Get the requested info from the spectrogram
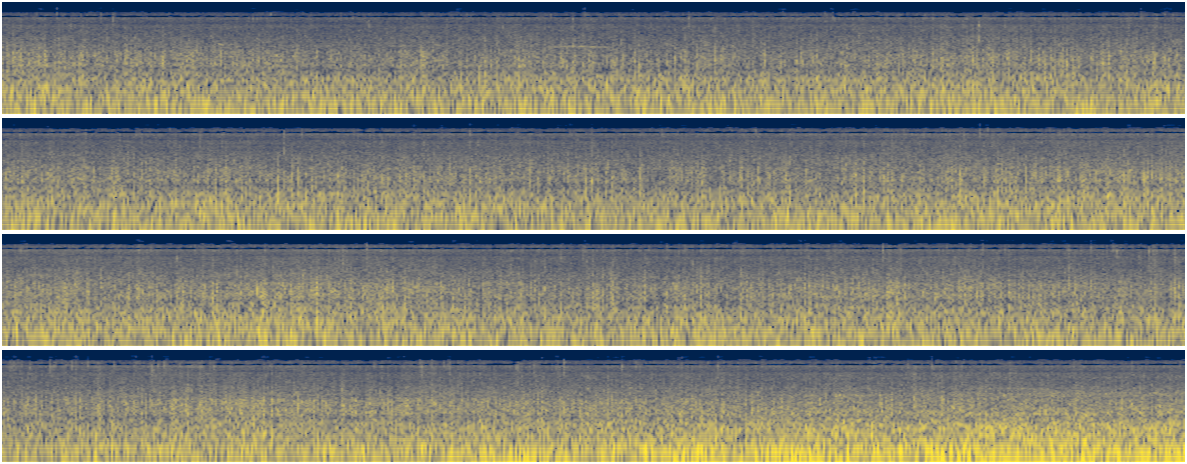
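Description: Steady rain falling on a city street, an even hiss and patter. A low rumble builds and the sound gets louder near the end.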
